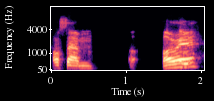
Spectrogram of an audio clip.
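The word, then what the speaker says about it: Houssem Aouar: Oh, I can't pronounce his name. It's Hossam Aouar.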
